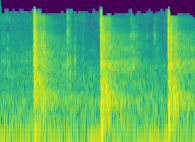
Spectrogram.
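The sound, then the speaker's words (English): Three sharp gunshots ring out about a second apart, each a loud crack with a short fading tail, as a handgun is drawn and fired from the hip at cans set at different heights and angles. “I'm drawing the gun, shooting, and I'm shooting at different cans, different heights, different angles, different levels.”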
